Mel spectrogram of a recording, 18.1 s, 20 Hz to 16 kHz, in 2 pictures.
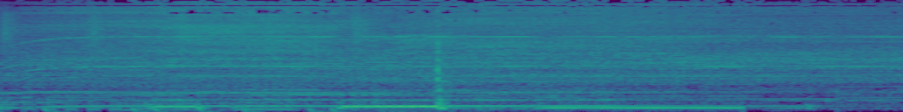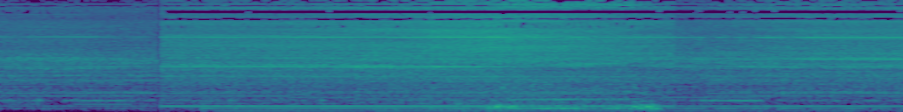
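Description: TwoTrees SK1 CoreXY 3D printer's stepper motors shaking the toolhead during its input-shaper (vibration) calibration: a steady mechanical hum that changes pitch and loudness in steps, loudest about four seconds in, with a faint high whine above it.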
